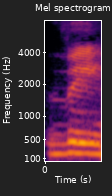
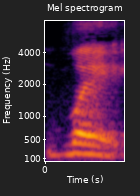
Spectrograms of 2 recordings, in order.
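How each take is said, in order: First: The vowel is a plain 'e' sound. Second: The vowel is an 'ai' sound. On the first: The speaker calls it wrong. "वे नहीं" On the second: The speaker calls it right. "नहीं वै"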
